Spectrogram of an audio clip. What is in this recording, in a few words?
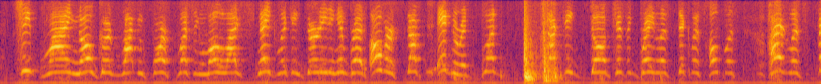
rant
